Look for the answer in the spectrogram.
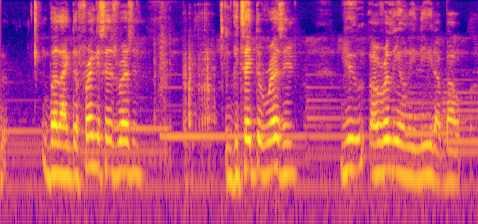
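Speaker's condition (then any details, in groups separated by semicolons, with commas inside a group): Cerebral palsy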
